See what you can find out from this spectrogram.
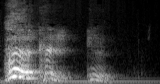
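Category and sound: human body sound, coughing and throat clearing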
